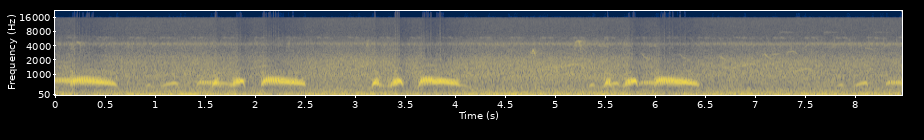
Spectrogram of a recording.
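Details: Song of a spotted dove, a bold and eloquent cooer used to lure wild doves: bursts of short notes running into long, mellow, down-slurred coos, separated by brief pauses.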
